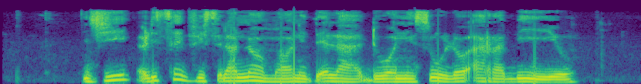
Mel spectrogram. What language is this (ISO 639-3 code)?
epo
